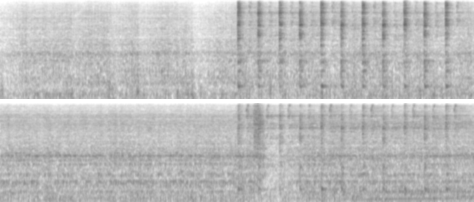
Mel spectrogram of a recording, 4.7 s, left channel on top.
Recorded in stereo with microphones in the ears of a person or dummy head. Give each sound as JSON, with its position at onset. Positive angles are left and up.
{"t": 2.4, "sound": "ticking", "side_deg": 60, "distance_m": 2.0}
